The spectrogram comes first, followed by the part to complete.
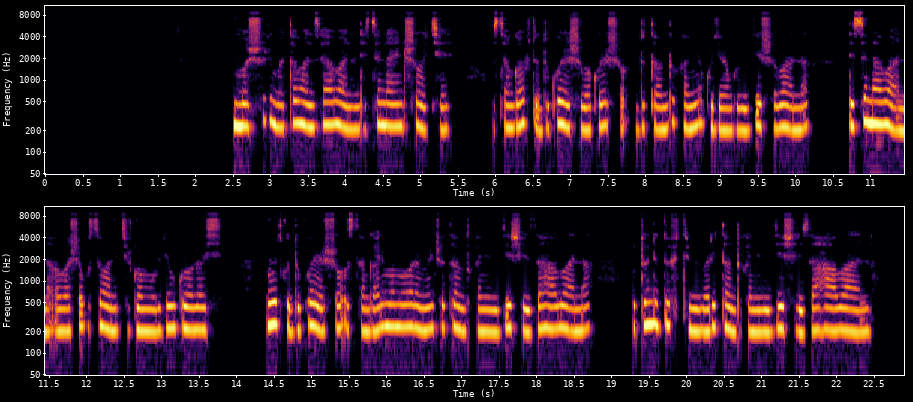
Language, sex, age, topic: Kinyarwanda, female, 18-24, education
